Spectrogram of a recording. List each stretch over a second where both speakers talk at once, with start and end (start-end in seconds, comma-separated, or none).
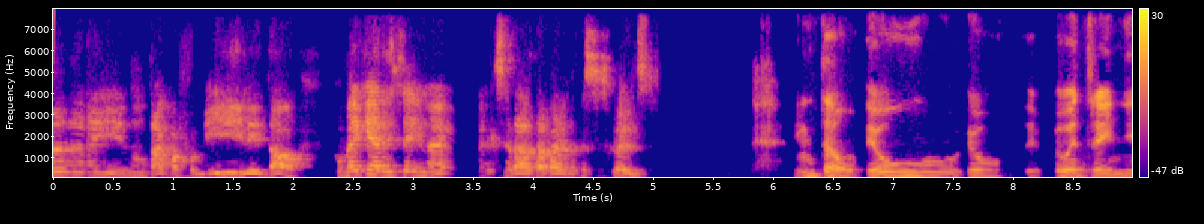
none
